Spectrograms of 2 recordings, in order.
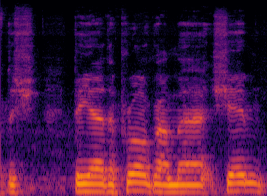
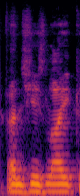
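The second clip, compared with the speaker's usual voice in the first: ordinary talk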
